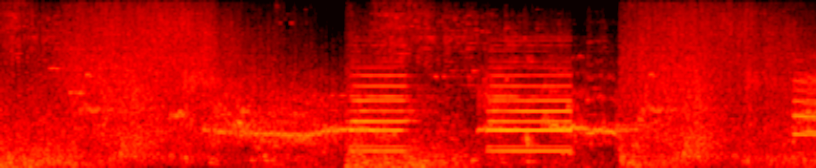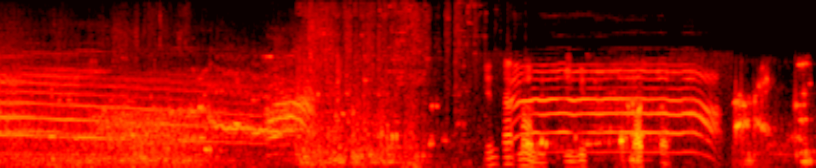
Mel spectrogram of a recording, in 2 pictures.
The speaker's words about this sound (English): What is all that noise? I just crashed the car. For real this time, though.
